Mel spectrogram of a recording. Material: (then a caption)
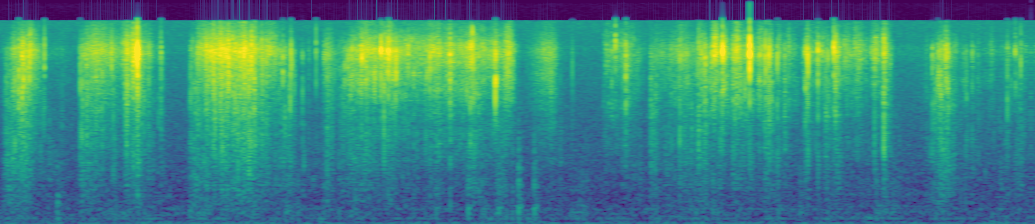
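Plastic. Fingertips with painted nails press, smooth and fold a thin, empty orange Ulta Beauty plastic shopping bag with a die-cut handle as it lies flat on a patterned bedspread, beside an untouched crumpled tissue. The result is bright, papery crinkling in uneven bursts with sharp crackles and brief quiet gaps, almost no low end, and a close, dry sound.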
